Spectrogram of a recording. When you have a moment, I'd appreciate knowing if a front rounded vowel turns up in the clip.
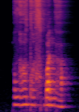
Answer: no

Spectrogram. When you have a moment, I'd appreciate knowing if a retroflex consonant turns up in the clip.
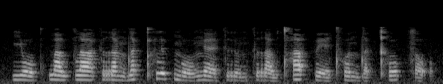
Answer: no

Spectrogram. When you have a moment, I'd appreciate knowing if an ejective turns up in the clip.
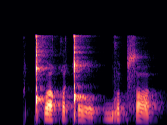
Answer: no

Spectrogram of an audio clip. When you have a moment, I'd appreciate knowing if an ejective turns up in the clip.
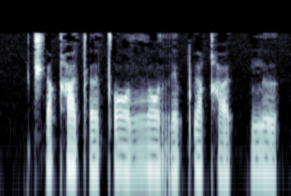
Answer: yes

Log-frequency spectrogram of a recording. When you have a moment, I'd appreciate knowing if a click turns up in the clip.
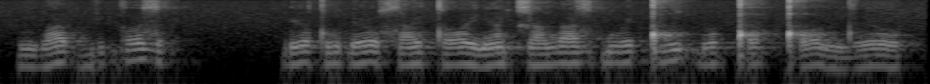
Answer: yes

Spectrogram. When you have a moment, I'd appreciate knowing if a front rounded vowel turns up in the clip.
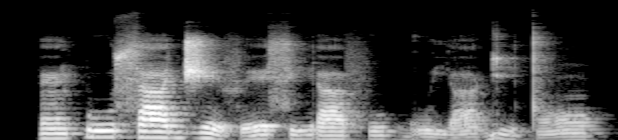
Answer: no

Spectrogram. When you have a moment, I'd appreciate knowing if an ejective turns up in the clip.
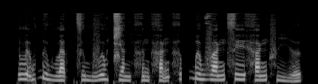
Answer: no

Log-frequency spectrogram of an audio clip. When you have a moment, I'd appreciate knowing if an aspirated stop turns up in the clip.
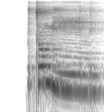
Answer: no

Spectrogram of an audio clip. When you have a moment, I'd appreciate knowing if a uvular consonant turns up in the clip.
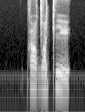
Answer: no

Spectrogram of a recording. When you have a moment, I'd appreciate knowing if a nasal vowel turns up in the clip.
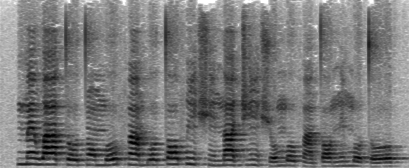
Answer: yes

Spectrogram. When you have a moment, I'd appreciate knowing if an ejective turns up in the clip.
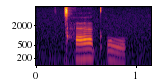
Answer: yes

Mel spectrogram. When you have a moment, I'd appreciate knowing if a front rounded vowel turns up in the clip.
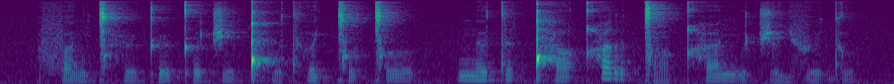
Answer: yes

